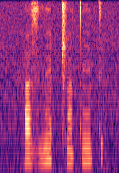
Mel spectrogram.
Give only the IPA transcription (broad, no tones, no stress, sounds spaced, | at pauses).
a z ð ẽ ʔ ʈ͡ʂ ã t ẽ t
